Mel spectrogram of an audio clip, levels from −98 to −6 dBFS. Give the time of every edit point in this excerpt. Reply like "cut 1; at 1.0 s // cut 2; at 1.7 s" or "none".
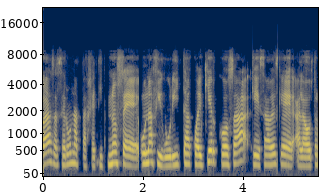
cut 1; at 1.9 s

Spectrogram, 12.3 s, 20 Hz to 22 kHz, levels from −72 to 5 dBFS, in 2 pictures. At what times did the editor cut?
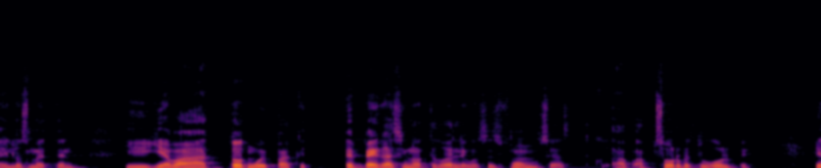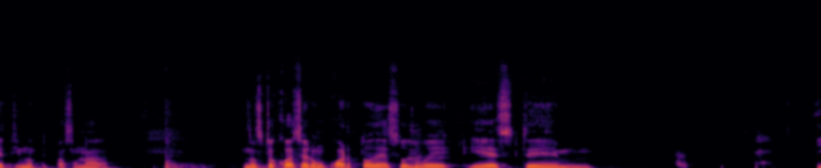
cut 1; at 1.9 s

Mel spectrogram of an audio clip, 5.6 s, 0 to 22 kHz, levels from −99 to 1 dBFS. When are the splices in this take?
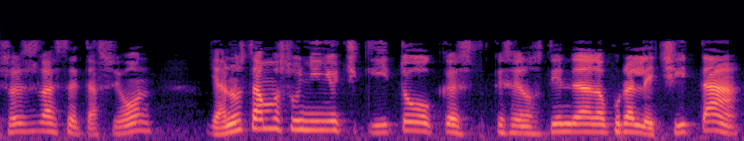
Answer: none

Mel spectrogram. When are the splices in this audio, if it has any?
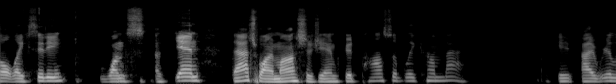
cut 1; at 2.1 s

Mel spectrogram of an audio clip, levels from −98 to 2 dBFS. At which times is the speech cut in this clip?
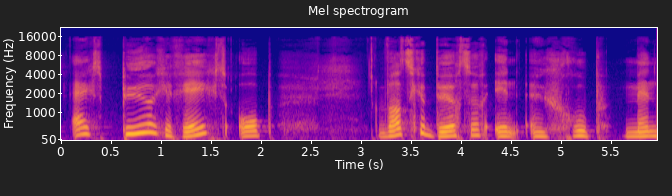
none

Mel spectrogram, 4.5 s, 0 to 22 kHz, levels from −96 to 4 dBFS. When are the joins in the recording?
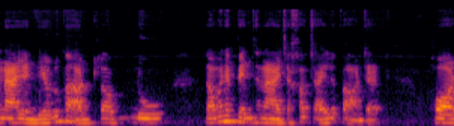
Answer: none

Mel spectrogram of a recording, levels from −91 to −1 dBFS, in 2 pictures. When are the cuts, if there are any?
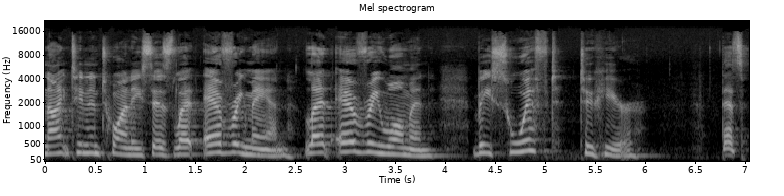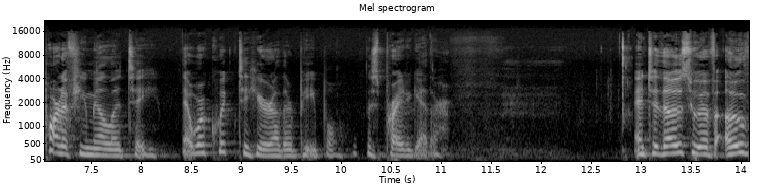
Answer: cut 1; at 10.2 s // cut 2; at 12.9 s

